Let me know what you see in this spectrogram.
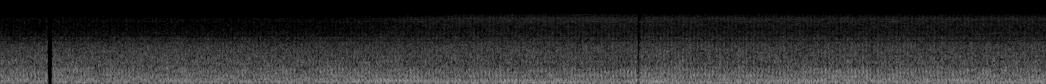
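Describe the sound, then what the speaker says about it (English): Helicopter rotor and engine in the FS24 flight simulator game, a steady dense whir with continuous broadband drone throughout, no talking. "So obviously that's the rotor in action"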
